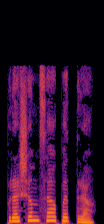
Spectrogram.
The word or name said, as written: ಪ್ರಶಂಸಾಪತ್ರ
